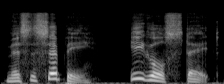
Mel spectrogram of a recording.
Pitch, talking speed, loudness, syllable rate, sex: 165 Hz, 80 wpm, -20 LUFS, 4.7 syllables/s, male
